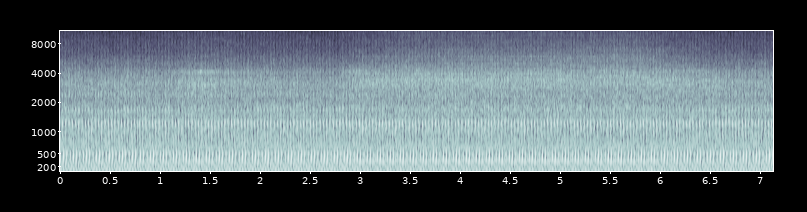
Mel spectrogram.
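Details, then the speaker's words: Formerly non-running Titan 7500 W diesel generator revived after cleaning, started on a weak jumper box using compression release: steady even single-cylinder diesel beat at constant speed, no misses or knocks; normal running. "man that sounded good try it again set her to run that's violent"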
